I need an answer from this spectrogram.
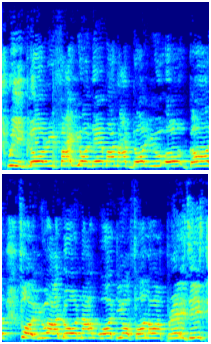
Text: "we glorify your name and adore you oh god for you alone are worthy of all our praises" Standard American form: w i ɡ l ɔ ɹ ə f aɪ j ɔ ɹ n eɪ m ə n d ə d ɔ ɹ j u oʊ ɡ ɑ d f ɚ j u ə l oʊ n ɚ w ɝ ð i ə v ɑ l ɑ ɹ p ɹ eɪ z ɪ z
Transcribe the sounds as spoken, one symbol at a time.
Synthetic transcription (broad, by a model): w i ɡ l ɔ ɹ ə f aɪ j ɔ n eɪ m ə n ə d ɔ j u oʊ ɡ ɑ d f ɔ j u ə l oʊ n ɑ w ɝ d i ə f ɑ l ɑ w p ɹ eɪ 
